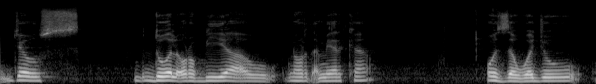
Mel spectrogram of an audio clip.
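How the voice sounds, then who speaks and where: A woman's very slow, fairly low-pitched voice with a dark, mellow tone and an Egyptian accent, over a quiet background. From Saudi Arabia, Somali family. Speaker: vlogger. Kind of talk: casual vlog chat. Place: home room. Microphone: lapel.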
